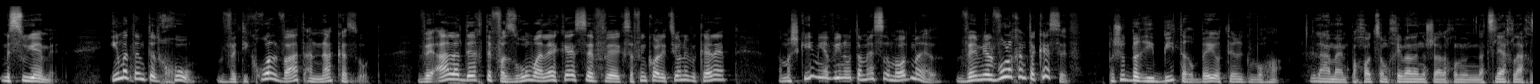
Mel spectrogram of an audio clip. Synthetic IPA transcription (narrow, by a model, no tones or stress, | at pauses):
me̞suje̞mḛt̪ | imate̞mt̪ilχu | ve̞t̪ikχualvaat̪anakazo̞̰t̪ | ve̞ʔalade̞ʁeχt̪e̞fazʁumale̞ke̞se̞fveksafimko̞alit͡sjo̞nimvekae̞le̞ | amaʃkiimjavinuetame̞seʁmeo̞dmahe̞̰ʁvehemjalvulaχemetake̞se̞f | paʃut̪̬̚be̞ʁibithaʁbe̞jo̞te̞ʁɡvo̞ɦa̰ | lamaempaχo̞tso̞mχimalenuʃeanaχnunat͡sliaχleaχ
